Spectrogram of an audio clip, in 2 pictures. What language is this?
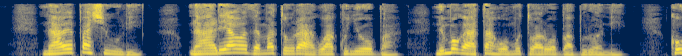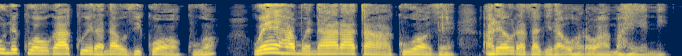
Kikuyu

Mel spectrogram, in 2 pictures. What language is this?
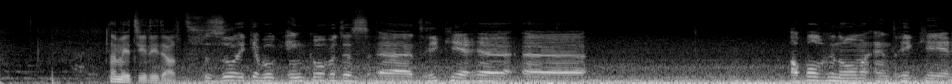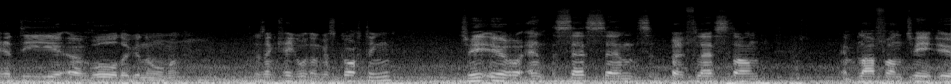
Dutch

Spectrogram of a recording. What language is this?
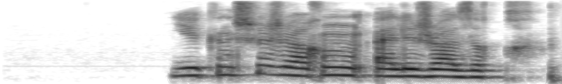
Kazakh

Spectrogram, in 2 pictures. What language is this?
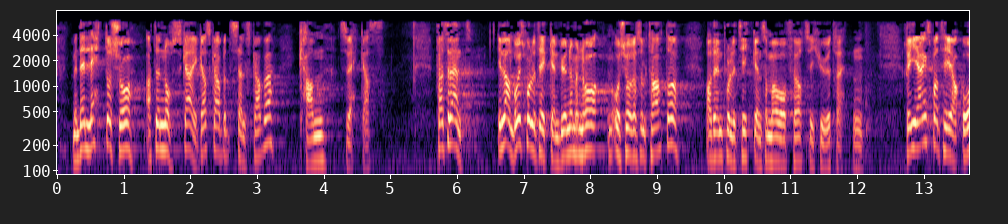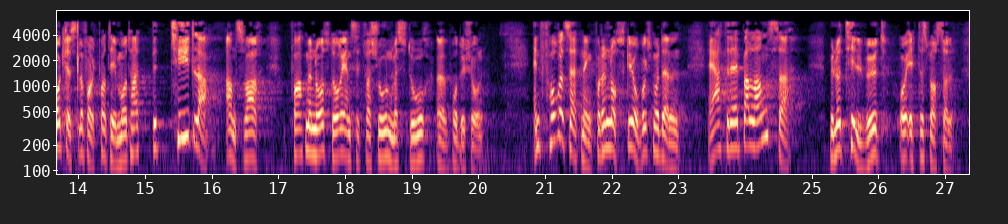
Norwegian Nynorsk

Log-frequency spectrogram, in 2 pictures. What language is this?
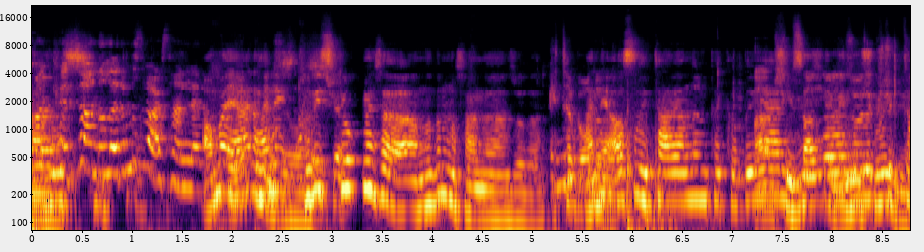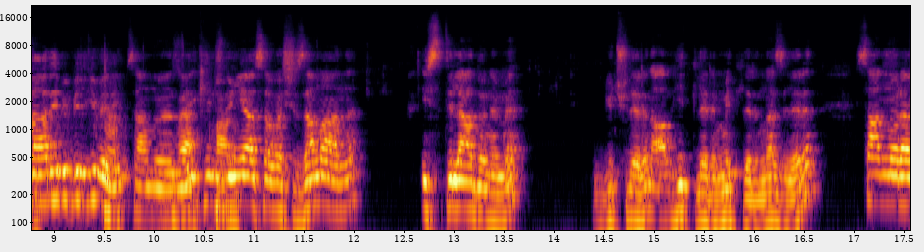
Turkish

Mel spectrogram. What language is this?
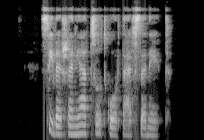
Hungarian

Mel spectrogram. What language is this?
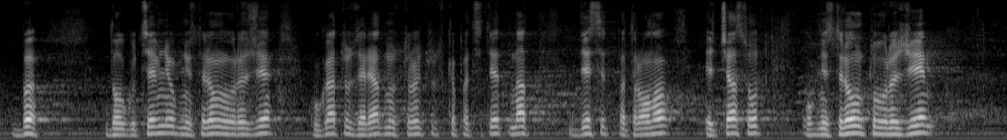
Bulgarian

